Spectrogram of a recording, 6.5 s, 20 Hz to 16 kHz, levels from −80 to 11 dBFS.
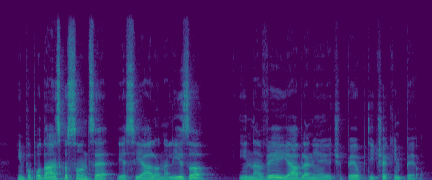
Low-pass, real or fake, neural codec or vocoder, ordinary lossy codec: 14.4 kHz; fake; vocoder, 44.1 kHz, 128 mel bands every 512 samples, BigVGAN v2; none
